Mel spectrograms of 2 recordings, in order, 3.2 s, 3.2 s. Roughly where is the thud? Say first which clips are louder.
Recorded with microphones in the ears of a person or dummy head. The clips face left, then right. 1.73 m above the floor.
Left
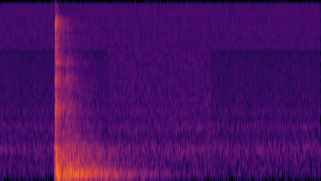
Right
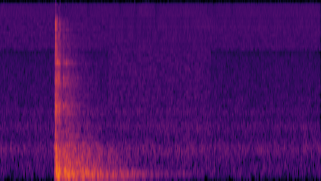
Even; centre.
